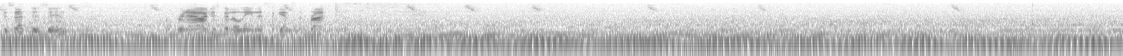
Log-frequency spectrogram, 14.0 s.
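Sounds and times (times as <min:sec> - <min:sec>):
steady low hum: 0:00.0 - 0:14.0
small bird chirping: 0:06.6 - 0:06.9, 0:08.0 - 0:08.3.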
